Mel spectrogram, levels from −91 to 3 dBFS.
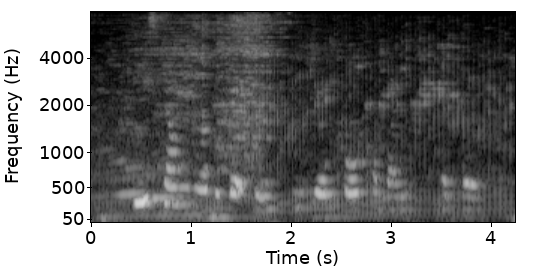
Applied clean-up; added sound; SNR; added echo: classical method WPE with log-MMSE.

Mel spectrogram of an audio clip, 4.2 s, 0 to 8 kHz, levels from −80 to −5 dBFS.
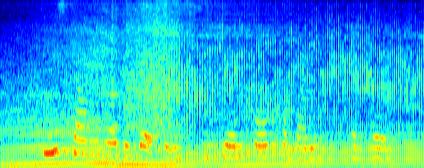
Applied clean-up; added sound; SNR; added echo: none; Motorcycle / Engine; 0 dB; reverberation time 0.4 s.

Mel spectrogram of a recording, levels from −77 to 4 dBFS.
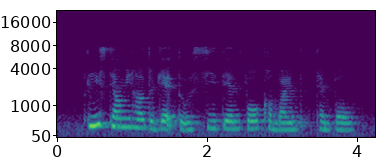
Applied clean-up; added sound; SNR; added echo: none; none; none; none.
